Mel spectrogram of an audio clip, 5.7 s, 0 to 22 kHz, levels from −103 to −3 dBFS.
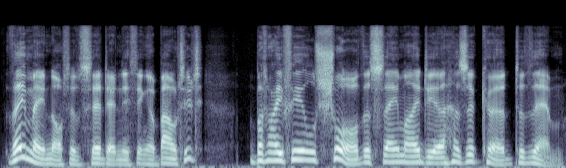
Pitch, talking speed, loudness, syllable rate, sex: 135 Hz, 200 wpm, -18 LUFS, 4.9 syllables/s, male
